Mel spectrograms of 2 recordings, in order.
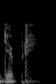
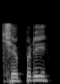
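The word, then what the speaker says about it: Khepri: Ahora, pasamos a la cuarta maravilla, es que Yahweh es más grande que Jepri. Bueno, creo que la pronunciación correcta es Chepri.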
